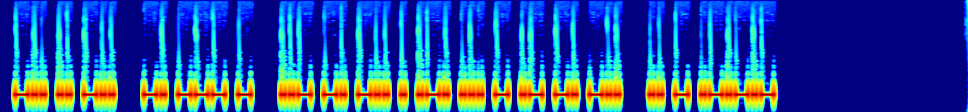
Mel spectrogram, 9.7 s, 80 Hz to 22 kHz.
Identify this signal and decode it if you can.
Morse code, heard as a keyed tone, about 27 wpm, 700 Hz. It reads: DID NOT UNDERSTAND IT.
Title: Sentences from Top 1000 Words - Review Part 3 - 28wpm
